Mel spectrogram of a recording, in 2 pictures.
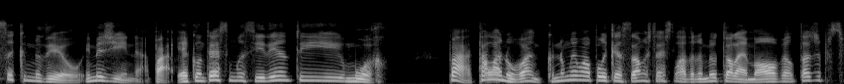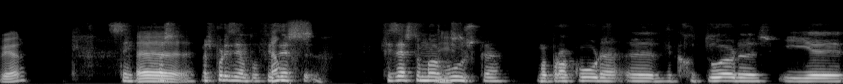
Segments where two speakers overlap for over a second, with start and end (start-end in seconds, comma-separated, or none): none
